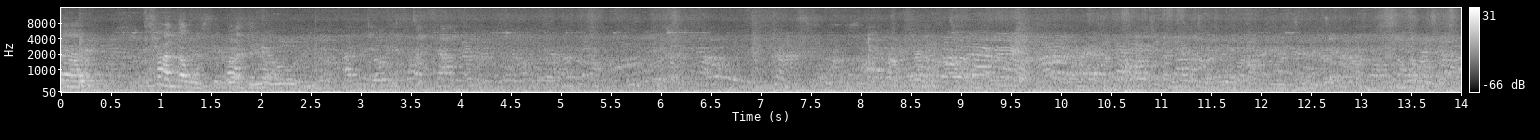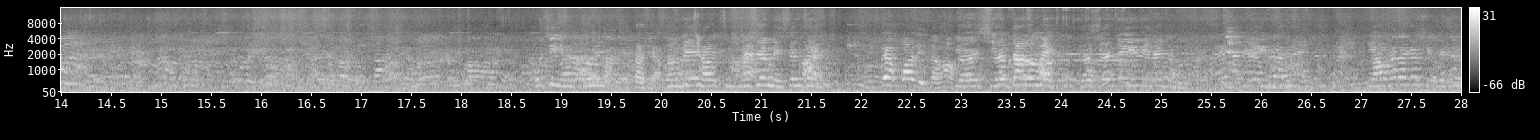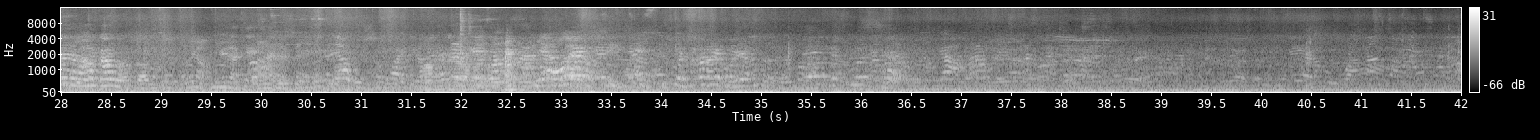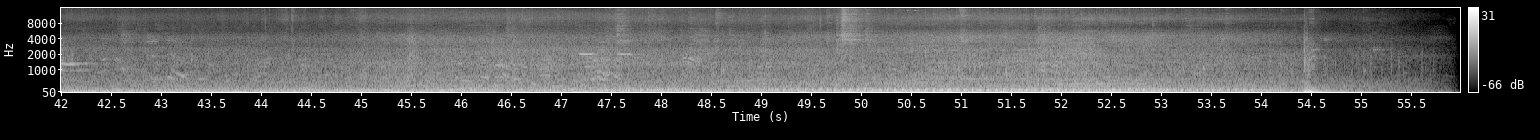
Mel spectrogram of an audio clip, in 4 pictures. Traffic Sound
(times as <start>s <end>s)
44.0s 54.9s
